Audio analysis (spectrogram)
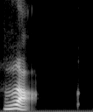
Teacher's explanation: जीहवा को दो-तीन बार कंपन करना पड़ता है। · और लुंठित या प्रकंपित व्यंजन क्या है? जिह्वा को 2-3 बार कंपन करना पड़ता है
